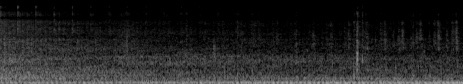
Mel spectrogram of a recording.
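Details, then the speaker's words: Mitsubishi Triton running on gas: misfire and rough idle, stumbling exhaust puffing about three beats a second, hesitates pulling off in 1st and 2nd; a faulty injector suspected, injectors removed for cleaning and testing. "เครื่องยนต์สั่นนะสะดุดอันนี้เข้าแก๊สแล้วสั่นมากเลยฟังเสียงท่อ"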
